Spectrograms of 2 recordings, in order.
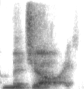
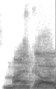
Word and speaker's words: Magi: because magi is pronounced magi correct yeah but in my world um the the the the magic users in it they call themselves my guy with a hard g to differentiate themselves from main character and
